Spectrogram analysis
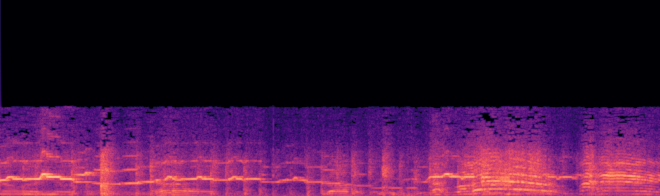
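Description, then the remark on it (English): A lively tin whistle tune plays bright, with quick ornamented runs of high notes and a steady dance rhythm over faint background noise, played by two men who are dancing in their kitchen in Ireland. “like these two gentlemen playing a tin whistle and dancing in their kitchen in Ireland.”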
